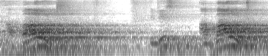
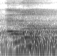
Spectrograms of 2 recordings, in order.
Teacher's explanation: the stress इज on second syllable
